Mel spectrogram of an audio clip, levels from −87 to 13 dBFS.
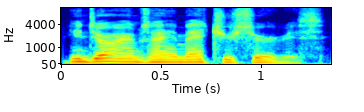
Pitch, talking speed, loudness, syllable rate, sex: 140 Hz, 265 wpm, -16 LUFS, 7.6 syllables/s, male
